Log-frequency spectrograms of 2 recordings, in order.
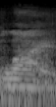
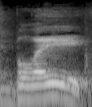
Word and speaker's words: Blaidd: called him Blythe. I think it's Blade. It's BLAIDE. See, Blaidde. See, 2 D's in the Scottish use makes a V sound.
